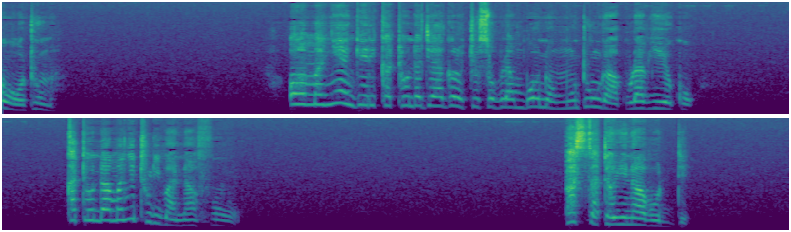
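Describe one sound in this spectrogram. A woman speaks calmly and close to a phone microphone, in short bursts with long pauses.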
